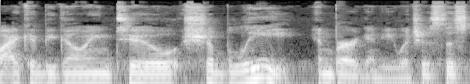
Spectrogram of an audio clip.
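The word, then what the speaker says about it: Chablis: could be going to Shi in burgundy which is this Northern most part spelled like shablis right but it we don't pronounce the S so shab uh whatever you're into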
